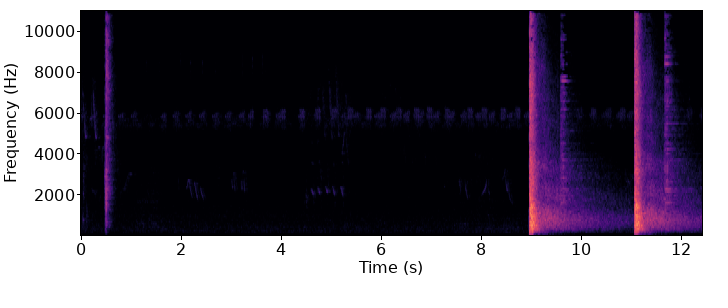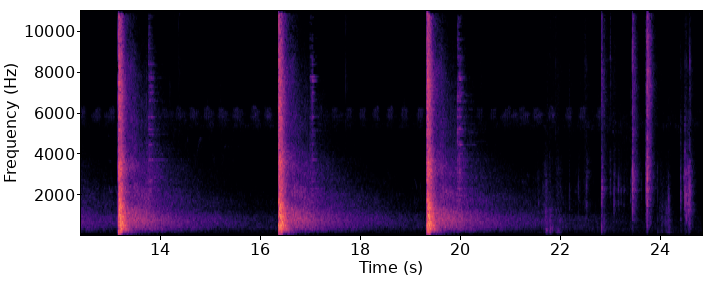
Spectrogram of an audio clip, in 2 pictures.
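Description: Five 9mm pistol shots from a Glock 26 subcompact, spaced two to three seconds apart, each followed by a long echo that dies away over about two seconds.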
